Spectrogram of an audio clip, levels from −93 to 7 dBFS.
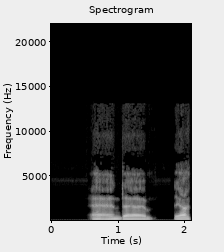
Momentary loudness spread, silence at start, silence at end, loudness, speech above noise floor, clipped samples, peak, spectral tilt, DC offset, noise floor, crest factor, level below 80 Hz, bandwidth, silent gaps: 10 LU; 0.6 s; 0 s; -22 LUFS; 55 dB; under 0.1%; -6 dBFS; -8.5 dB/octave; under 0.1%; -75 dBFS; 16 dB; -46 dBFS; 12.5 kHz; none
